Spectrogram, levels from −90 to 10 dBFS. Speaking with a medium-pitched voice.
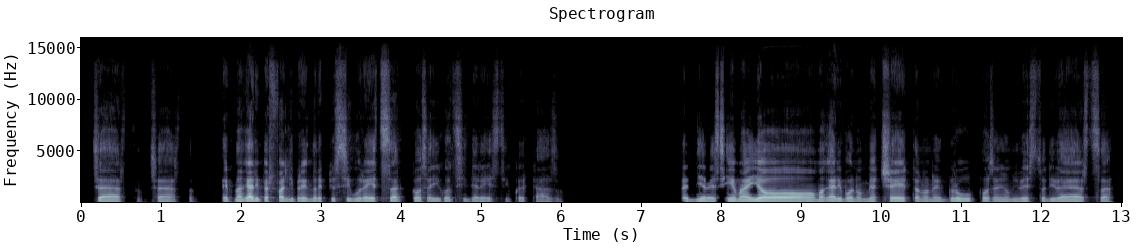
No: very low, 85 Hz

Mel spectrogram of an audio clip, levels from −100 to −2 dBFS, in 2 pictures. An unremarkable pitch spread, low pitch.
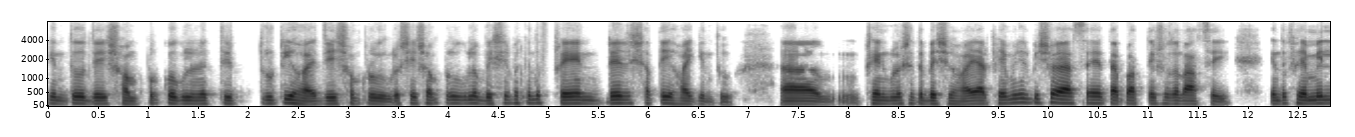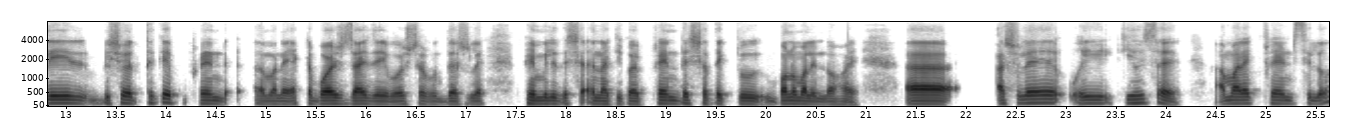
No: narrow, 2.2 semitones; low, 110 Hz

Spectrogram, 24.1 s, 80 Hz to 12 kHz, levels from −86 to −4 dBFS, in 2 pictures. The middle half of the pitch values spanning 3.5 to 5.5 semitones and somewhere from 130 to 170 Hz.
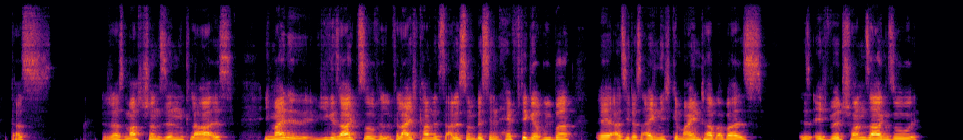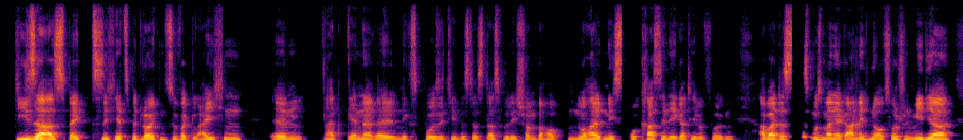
No: narrow, 2.4 semitones; medium, 140 Hz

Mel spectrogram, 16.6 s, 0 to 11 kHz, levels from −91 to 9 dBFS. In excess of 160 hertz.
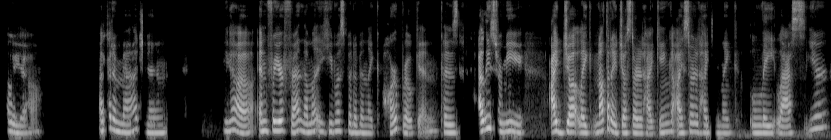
Yes: high, 190 Hz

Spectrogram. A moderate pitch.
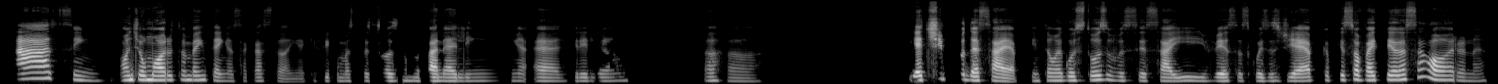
Yes: medium, 170 Hz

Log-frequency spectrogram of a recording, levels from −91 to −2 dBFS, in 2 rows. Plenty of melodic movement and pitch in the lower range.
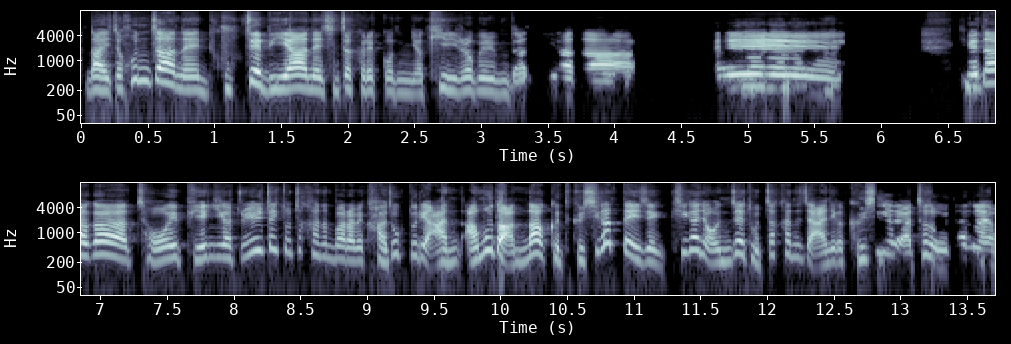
No: wide, 6.7 semitones; high, 235 Hz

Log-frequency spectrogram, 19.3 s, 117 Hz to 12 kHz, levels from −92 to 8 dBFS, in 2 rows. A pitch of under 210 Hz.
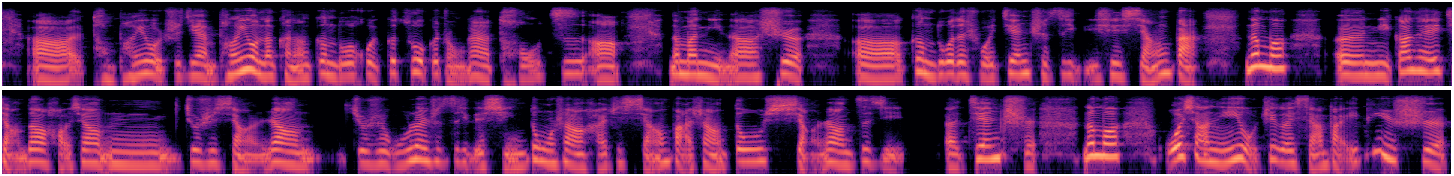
No: high, 215 Hz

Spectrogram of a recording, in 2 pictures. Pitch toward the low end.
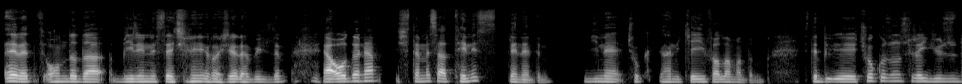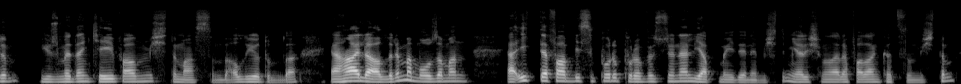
Yes: low, 130 Hz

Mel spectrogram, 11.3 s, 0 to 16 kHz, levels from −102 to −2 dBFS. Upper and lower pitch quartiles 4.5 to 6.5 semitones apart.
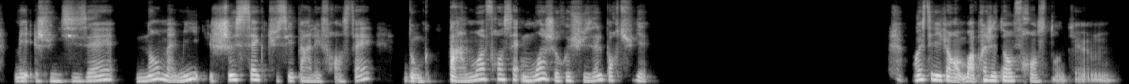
Yes: average, 4.9 semitones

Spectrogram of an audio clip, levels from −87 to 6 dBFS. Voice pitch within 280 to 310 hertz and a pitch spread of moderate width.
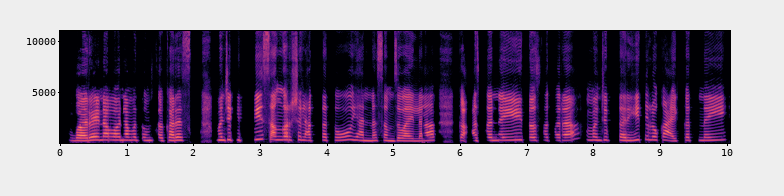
No: very high, 290 Hz; narrow, 2.2 semitones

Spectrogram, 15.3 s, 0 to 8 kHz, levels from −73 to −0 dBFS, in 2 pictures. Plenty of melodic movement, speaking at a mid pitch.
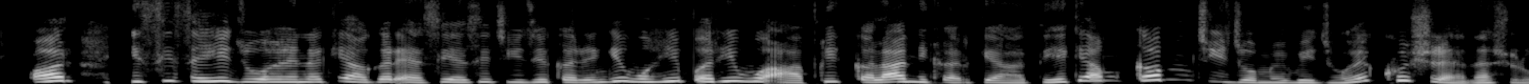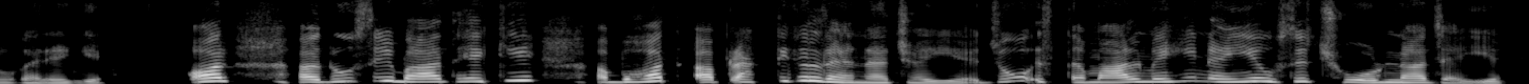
No: wide, 6.4 semitones; very high, 250 Hz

